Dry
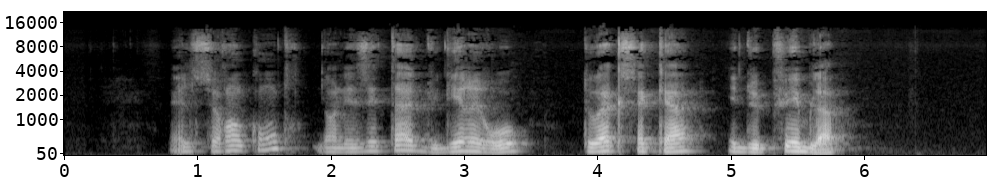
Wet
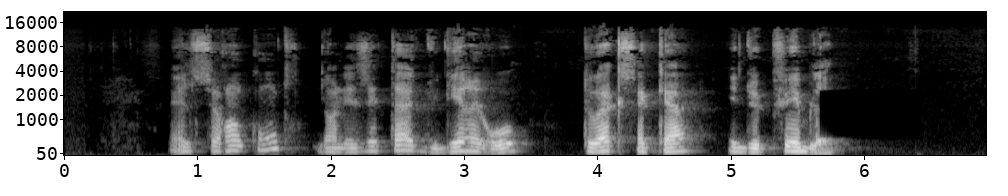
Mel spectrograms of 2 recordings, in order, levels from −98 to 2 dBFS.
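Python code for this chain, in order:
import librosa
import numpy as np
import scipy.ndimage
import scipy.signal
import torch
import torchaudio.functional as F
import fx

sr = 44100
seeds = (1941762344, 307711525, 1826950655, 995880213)

y = fx.bessel_lowpass(x, sr, hz=5700.0, order=2, at=(2.0, 2.6))
y = fx.dereverb_blind(y, sr, rt60_s=1.5)
y = fx.spec_erase(y, sr, start_s=5.65, length_s=0.78, low_hz=440.0, high_hz=2400.0)
y = y * librosa.db_to_amplitude(3.5)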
